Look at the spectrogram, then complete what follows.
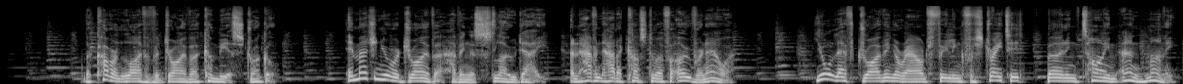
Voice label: Explainer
